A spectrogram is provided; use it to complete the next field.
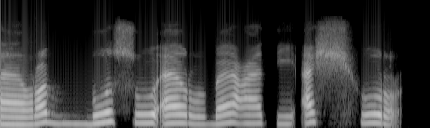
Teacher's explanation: tarabbusu, suatnya kan dhammah tidak bertemu waw, nggak boleh panjang ya.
